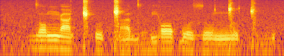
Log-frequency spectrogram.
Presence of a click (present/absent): present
